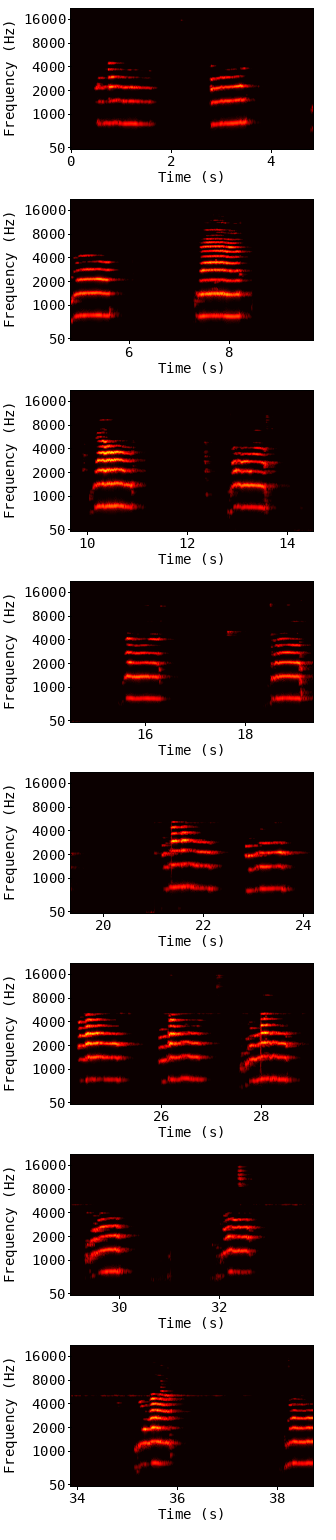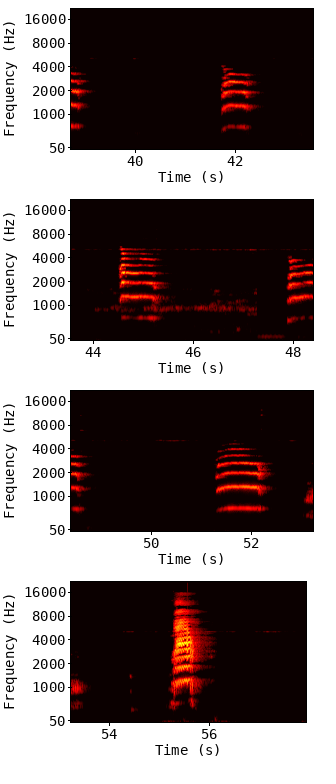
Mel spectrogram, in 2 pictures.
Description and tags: Cat Mew Compilation
Little kitten asking for attention meowing
meow-compillation, meow, cat, purred, miados, gato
